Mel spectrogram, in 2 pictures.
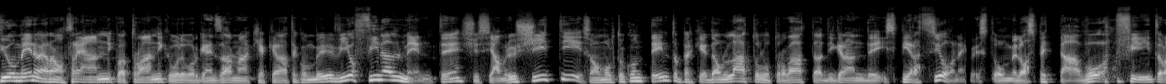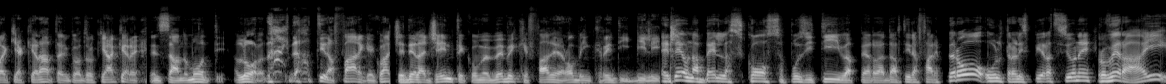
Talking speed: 195 wpm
